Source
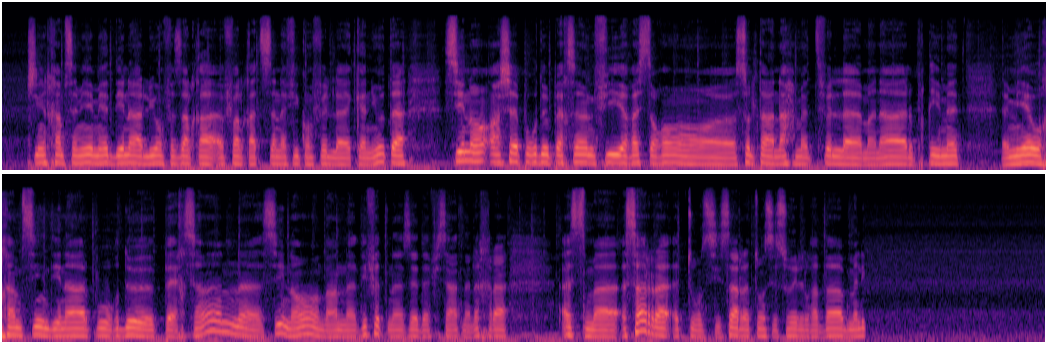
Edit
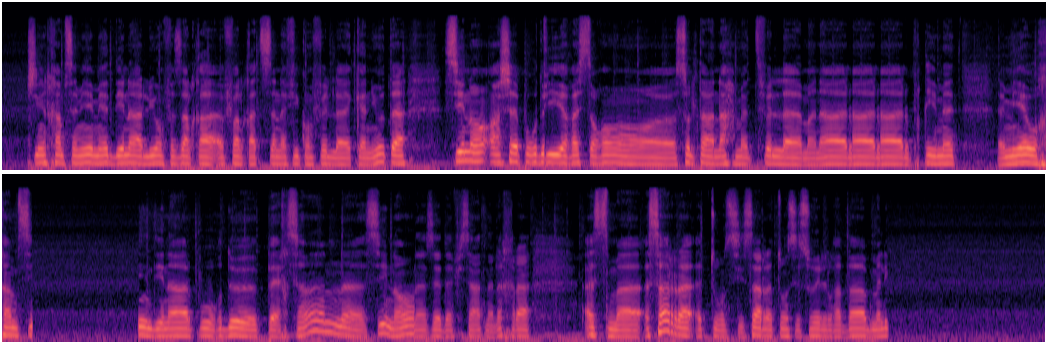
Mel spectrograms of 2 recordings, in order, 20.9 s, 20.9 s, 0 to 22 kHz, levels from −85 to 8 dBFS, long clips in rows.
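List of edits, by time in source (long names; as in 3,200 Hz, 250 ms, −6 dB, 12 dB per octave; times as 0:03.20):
0:05.42–0:06.02: remove
0:08.83–0:09.11: repeat, 3 plays
0:10.78: splice in room tone 1.07 s
0:13.53–0:14.33: remove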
